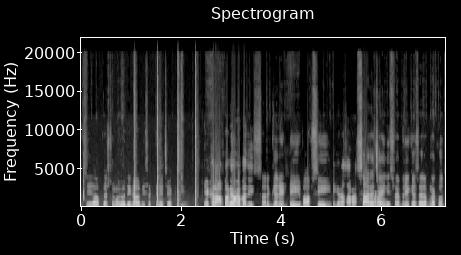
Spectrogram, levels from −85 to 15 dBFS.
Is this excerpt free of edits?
no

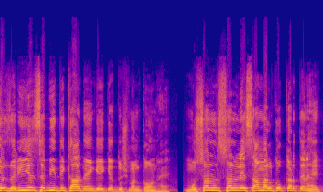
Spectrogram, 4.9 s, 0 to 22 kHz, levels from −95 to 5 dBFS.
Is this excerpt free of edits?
no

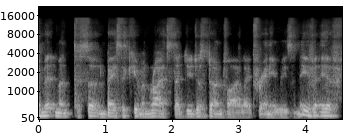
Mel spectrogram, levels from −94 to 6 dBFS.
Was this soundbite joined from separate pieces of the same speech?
no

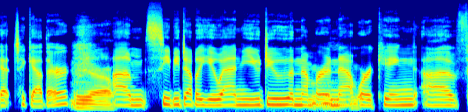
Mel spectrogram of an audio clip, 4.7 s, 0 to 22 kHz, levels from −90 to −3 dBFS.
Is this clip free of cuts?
yes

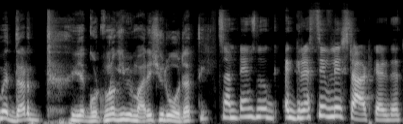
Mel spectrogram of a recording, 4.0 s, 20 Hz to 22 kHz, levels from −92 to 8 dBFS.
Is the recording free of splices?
no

